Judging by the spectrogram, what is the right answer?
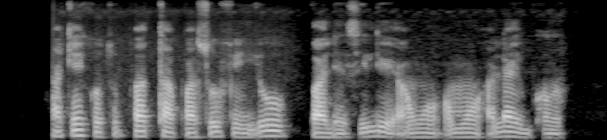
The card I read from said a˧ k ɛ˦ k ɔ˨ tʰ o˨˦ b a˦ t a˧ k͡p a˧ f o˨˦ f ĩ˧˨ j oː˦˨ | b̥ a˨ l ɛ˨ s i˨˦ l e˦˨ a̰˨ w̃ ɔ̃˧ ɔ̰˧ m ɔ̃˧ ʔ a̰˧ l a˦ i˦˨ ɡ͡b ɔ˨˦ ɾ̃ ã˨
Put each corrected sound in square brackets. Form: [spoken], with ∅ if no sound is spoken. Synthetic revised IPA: a˧ k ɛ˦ k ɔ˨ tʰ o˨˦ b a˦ t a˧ k͡p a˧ [s] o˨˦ f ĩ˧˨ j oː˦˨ | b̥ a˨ l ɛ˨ s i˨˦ l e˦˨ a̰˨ w̃ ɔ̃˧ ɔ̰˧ m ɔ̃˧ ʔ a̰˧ l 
